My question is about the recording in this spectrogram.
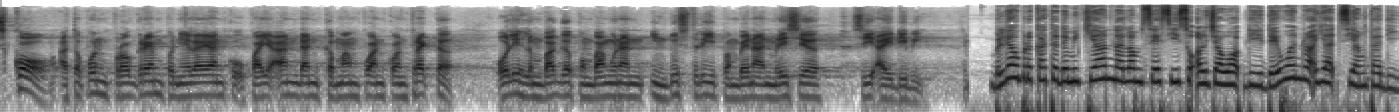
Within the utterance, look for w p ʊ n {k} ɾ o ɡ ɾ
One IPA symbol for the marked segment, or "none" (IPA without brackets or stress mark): p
